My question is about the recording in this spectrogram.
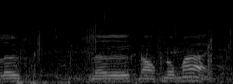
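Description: People talking in short bursts: only speech, no other clear sound.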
